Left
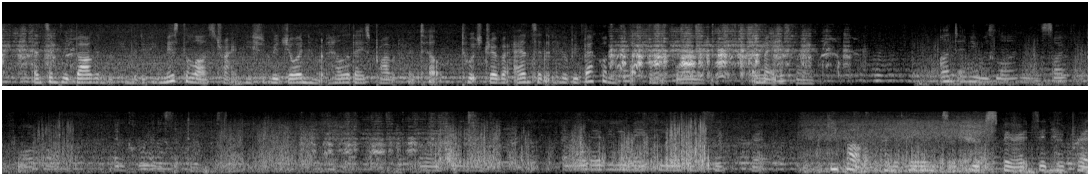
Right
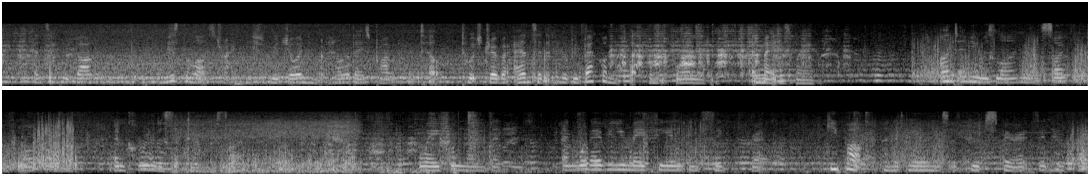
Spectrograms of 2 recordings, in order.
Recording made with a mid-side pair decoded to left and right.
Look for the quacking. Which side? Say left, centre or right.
left.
